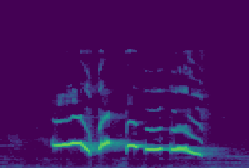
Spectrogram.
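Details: Oriental magpie-robin, a contest champion bird, singing one clear whistled phrase of about one and a half seconds: a sustained high whistle followed by four bright, slurred notes that bend up and down.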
